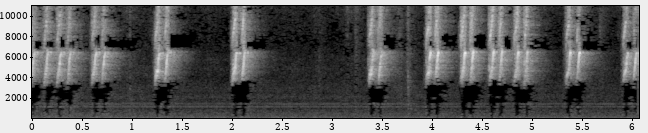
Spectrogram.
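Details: Grey-cheeked bulbul (cucak kinoy) song recorded for tutoring songbirds and luring wild birds: very high, sharp double chirps in short clusters, pausing between bursts, ending in a quick run of four to five notes; faint low hum behind.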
